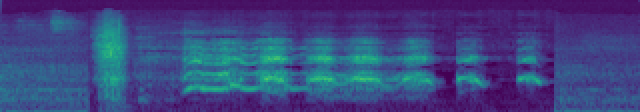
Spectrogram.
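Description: A man's high, strained gasping vocal sounds, six or seven short broken pieces in a row, starting about two-thirds of a second in. Before them a steady low hum cuts off suddenly.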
